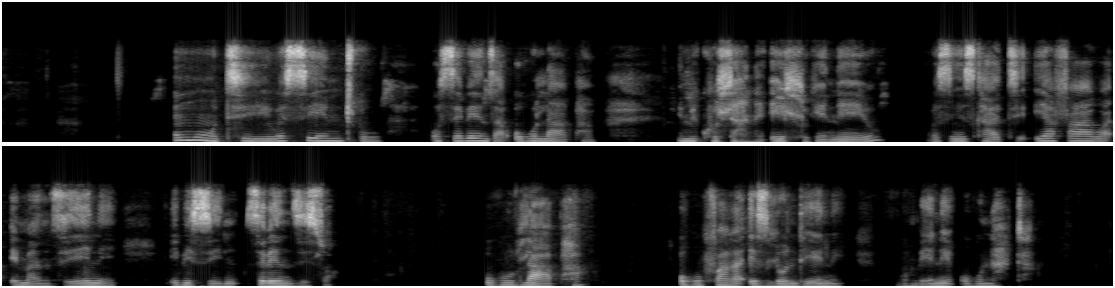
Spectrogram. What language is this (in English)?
North Ndebele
